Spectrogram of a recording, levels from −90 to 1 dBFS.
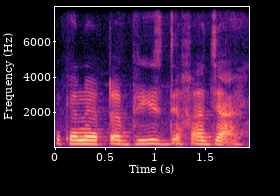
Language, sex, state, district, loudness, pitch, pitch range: Bengali, female, Assam, Hailakandi, -14 LUFS, 205 Hz, 200-215 Hz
